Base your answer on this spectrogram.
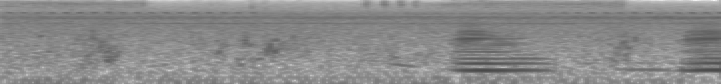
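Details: Two short, rich bullfrog croaks at a lake near the end, rising out of quiet ambience. A continuous high insect hum runs beneath.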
